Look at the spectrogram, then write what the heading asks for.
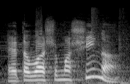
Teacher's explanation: So at the end the pitch of the sound is rising.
